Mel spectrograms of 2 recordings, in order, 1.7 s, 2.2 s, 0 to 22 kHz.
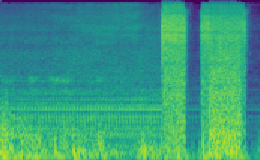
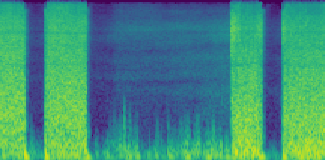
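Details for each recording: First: VIAIR onboard air compressor: steady motor hum with low throb and rushing air, cutting in at 160 and off around 200 psi, a small leak at the air chuck fitting; normal operation. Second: VIAIR onboard air compressor system, two sharp bursts of hissing then faint steady hum; air leaking at the air chuck fitting, not the hose; compressor kicks on at 160, off near 200 psi.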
